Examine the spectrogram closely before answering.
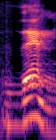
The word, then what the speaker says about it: then: Oke ada th jadi bacanya jangan ten ya tapi then gitu karena kalau ten 10 then kemudian kemudian next.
